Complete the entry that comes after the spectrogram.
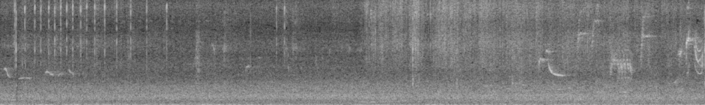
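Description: Steady outdoor background noise with a low rumble, with a few faint, short bird chirps, mostly in the second half.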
